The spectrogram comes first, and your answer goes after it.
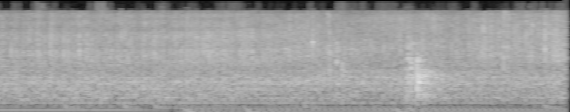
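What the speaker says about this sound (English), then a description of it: "to finish the steak in a fry pan" A steak finishing in a fry pan with butter sizzles as a dense, continuous hiss close by, with one brief scrape or clatter of the pan partway through and no talking.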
